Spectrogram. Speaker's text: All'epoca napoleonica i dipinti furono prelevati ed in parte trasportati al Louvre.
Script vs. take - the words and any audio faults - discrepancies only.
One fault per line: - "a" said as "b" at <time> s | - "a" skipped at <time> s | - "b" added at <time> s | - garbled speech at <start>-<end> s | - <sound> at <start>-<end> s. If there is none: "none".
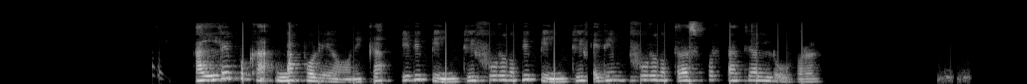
- chirp at 1.5-1.7 s
- "prelevati" said as "dipinti" at 5.2 s
- "parte" said as "furono" at 6.3 s
- laugh at 9.4-9.7 s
